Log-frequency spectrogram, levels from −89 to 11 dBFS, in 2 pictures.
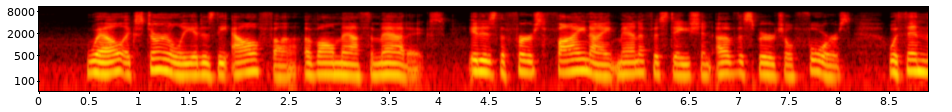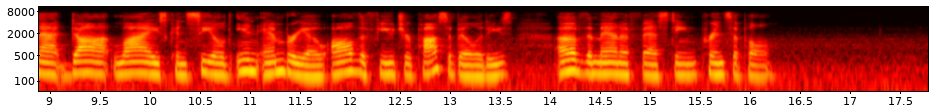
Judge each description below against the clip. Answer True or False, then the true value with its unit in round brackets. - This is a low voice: False (160 Hz)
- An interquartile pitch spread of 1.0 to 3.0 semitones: True (2.5 semitones)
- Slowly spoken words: True (115 wpm)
